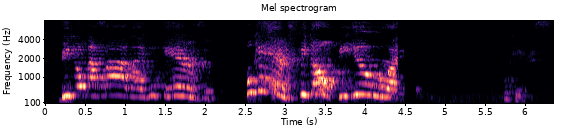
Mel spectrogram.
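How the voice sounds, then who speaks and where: In a raised, projected voice of extremely high pitch and a bright, sharp tone, a woman speaks fairly slowly with ordinary pitch variation, big swings in loudness and long, frequent pauses. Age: 30s. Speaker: podcast host. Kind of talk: casual chat. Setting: video recording.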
